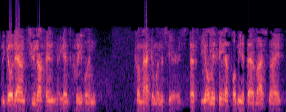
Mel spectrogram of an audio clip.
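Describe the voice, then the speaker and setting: A man's voice: low voice, fast, a little hiss or hum. A man from Long Island leaving a casual voicemail as a caller to a show, phoning while driving. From Long Island, New York. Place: in a car, driving. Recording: muffled phone voicemail from car.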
